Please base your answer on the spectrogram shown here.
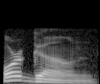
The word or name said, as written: orgone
